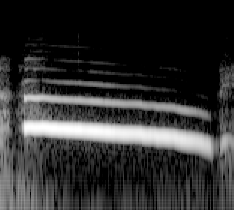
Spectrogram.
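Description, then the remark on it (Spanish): A wolf, burned after sliding down a chimney into a large pot of broth heating on the fire, lets out a single loud, drawn-out agonized howl that holds a steady, piercing pitch and then slowly sags lower over about a second and a half before cutting off abruptly. “La quemadura fue tan grande que pegó un aullido desgarrador”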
